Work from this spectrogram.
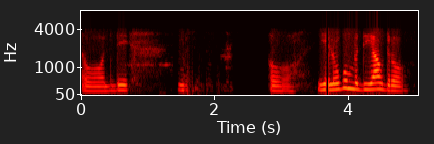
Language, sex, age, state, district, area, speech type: Manipuri, female, 45-60, Manipur, Kangpokpi, urban, conversation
